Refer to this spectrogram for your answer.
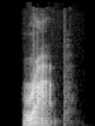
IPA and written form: ræp (wrap)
